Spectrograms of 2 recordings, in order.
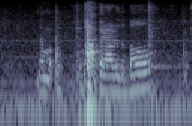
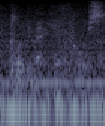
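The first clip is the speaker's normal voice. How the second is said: whispering; 4 semitones lower, 16 dB quieter than usual. Real, not acted. Unvoiced aside while working.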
